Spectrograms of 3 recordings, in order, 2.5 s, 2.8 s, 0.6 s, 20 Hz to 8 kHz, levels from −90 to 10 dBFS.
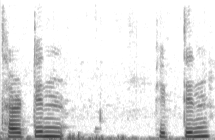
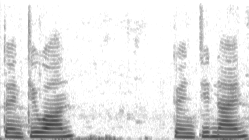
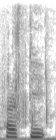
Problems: background sounds at intervals, background conversations at intervals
